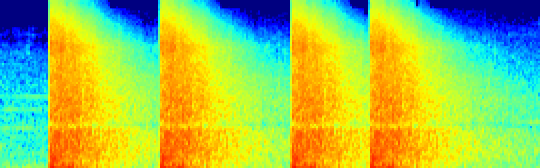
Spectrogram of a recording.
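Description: Four loud revolver shots crack out in quick, slightly uneven succession, each sharp bang trailing into a brief ringing echo. No one speaks.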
